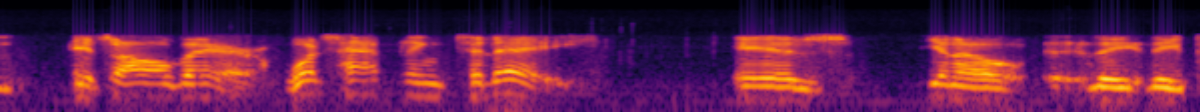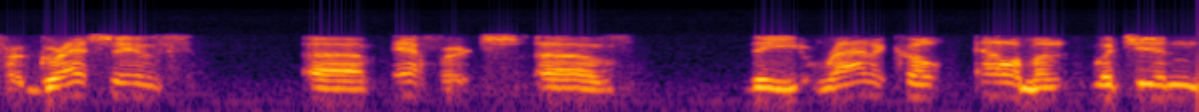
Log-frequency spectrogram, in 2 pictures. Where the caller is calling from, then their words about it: Foley, Alabama, United States; Over in Baldwin County, the Foley area.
